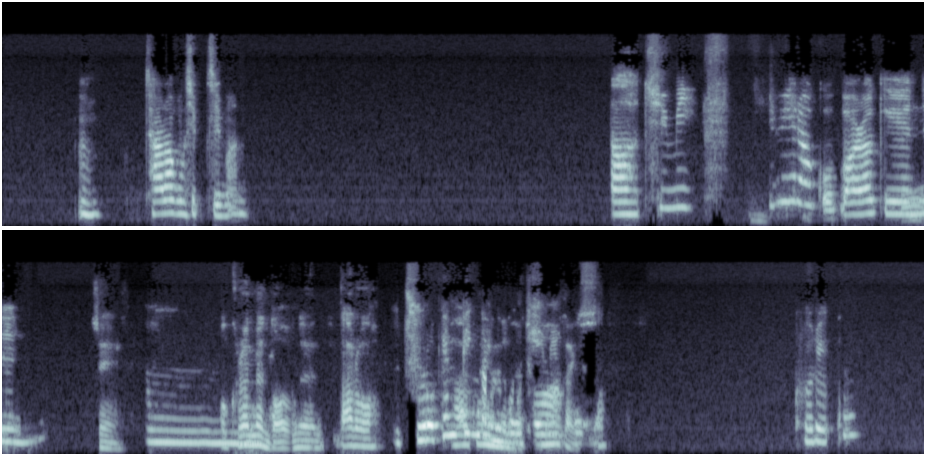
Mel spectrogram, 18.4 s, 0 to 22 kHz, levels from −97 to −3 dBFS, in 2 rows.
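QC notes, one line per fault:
9.43–9.55, 10.63–10.71, 13.1–13.3, 14.07–14.56, 14.92–15.11 s, speech suppressed in double talk: brief dips in the speech, from slight to about 20 dB deep, likely from an echo canceller ducking during overlapping talk.
11.71–11.95, 14.44–15.21 s, echo leak: a faint delayed copy of the speech trails about 281–282 ms behind at roughly 15 dB lower, likely residual loudspeaker echo the canceller missed.
12.01–12.19 s, background gated by the echo canceller: the room sound drops out by about 18 dB for a moment as the canceller clamps the microphone, then recovers.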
